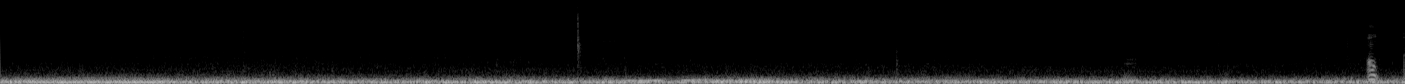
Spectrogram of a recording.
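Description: Steady low rumble of a car's engine and tyres heard from inside the cabin while driving on an unpaved road, with a single light click about six seconds in.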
